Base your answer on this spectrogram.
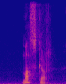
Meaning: mask
- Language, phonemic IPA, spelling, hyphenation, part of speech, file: Dutch, /ˈmɑs.kər/, masker, mas‧ker, noun, Nl-masker.ogg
